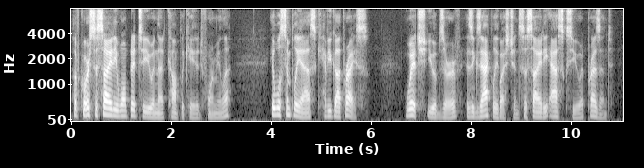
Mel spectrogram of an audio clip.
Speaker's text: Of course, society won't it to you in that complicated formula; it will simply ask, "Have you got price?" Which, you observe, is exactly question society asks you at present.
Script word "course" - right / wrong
right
